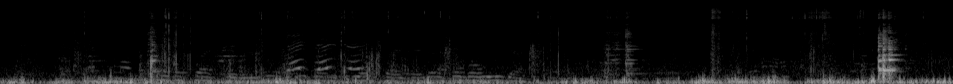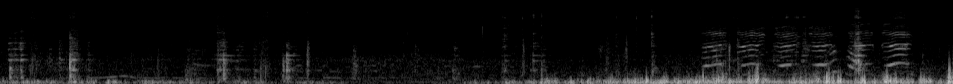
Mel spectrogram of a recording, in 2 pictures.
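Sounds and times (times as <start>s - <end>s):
concrete blocks knocking and scraping: 0.6s - 4.6s, 5.3s - 18.6s.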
